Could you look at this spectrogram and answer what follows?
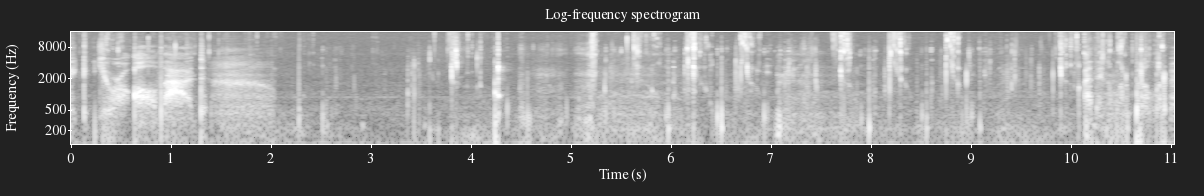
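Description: Close, intimate ASMR mouth sounds of pretend biting and eating, with soft whispering at the start followed by a steady run of wet clicks, nibbles and crisp smacks at an irregular pace.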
